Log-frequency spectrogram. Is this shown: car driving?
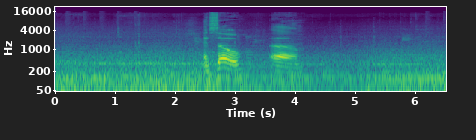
yes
